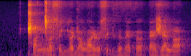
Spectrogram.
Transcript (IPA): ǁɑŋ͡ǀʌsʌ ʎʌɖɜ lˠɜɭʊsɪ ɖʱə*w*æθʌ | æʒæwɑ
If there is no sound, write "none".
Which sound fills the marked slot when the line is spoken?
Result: ð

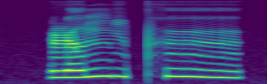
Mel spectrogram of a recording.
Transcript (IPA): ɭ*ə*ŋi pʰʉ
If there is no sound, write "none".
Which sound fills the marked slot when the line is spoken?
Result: ə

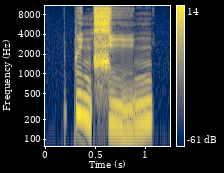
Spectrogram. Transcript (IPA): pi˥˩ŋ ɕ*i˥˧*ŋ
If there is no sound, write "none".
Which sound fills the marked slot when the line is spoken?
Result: ḭ˨˩˦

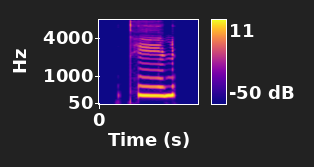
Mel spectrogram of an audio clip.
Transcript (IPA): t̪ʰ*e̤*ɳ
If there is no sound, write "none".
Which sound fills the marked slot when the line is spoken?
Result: e̤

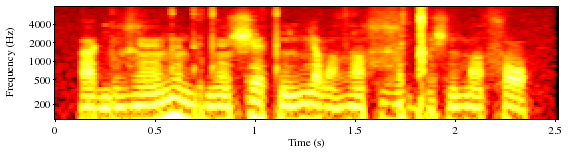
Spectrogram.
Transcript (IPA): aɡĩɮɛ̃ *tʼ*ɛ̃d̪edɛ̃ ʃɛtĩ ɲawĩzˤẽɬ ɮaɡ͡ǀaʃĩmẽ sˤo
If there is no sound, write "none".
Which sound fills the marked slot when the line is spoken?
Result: d̪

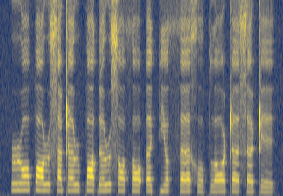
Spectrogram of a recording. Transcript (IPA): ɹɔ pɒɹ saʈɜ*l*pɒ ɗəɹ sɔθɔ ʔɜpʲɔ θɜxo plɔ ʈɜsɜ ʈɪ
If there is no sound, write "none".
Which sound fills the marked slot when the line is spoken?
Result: ɹ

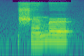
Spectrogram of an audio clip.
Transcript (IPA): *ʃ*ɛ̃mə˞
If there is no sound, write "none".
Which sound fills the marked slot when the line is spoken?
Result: ʃ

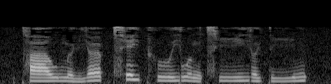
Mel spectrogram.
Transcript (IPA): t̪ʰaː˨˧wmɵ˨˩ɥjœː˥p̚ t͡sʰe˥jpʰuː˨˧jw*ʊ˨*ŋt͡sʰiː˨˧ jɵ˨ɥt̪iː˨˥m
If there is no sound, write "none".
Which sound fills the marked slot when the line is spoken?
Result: ʊ˨˩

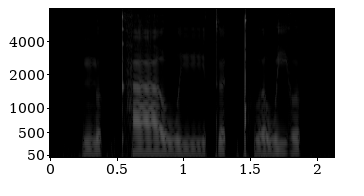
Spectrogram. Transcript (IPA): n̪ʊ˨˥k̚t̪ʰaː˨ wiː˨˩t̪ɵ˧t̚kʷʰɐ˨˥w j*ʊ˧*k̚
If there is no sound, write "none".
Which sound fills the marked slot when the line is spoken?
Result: ʊ˧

